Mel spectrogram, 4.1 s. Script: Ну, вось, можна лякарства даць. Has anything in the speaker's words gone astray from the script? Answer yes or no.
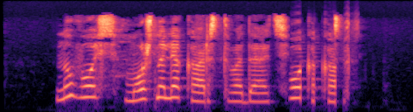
yes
